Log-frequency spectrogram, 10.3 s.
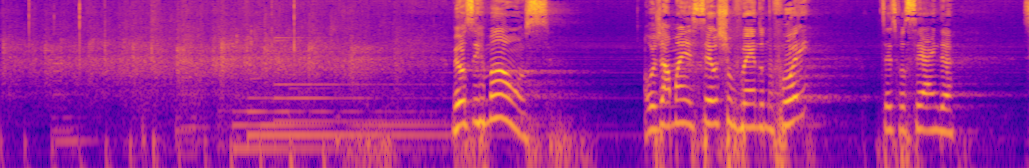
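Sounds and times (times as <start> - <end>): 
audience clapping hands: 0.0 - 4.8
speech: 2.3 - 3.0, 4.5 - 5.6, 6.4 - 8.2, 8.8 - 10.2.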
